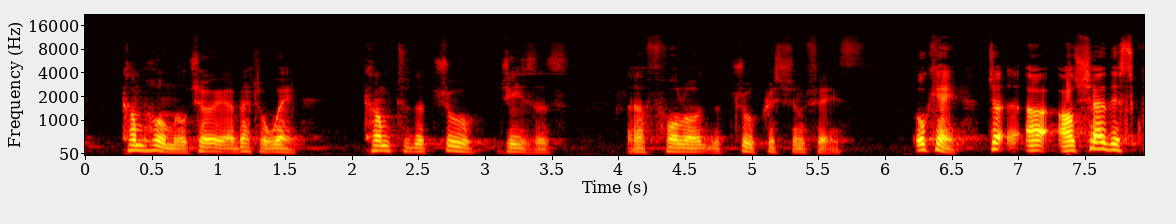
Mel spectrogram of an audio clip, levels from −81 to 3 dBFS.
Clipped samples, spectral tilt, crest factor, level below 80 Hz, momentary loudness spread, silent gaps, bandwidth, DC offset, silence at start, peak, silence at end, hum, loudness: under 0.1%; -6 dB/octave; 22 dB; -62 dBFS; 15 LU; none; 12 kHz; under 0.1%; 0.3 s; -2 dBFS; 0.05 s; none; -23 LUFS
